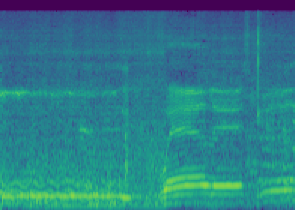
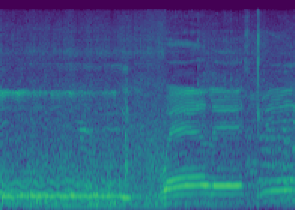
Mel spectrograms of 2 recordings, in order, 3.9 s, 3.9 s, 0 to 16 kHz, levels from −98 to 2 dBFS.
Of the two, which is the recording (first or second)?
second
